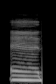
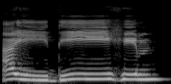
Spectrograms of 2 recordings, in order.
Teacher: ദാലിനു ശേഷം യാ മദ് വന്നിട്ടുണ്ട് അപ്പൊ രണ്ടനക്ക് നീട്ടി കൊടുക്കുക ട്ടോ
